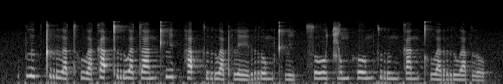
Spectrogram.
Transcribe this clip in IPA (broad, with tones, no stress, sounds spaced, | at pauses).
p l ɯ˦˥ k̚ t r ɯ˨˩ a̯ tʰ u˩˦ a̯ k a˦˥ ʔ t r u˧ a̯ t a˦˥ n kʰ l i˥˩ t̚ h a˦˥ ʔ k r u˨˩ a̯ pʰ l eː˩˦ r o˧ m kʰ l i˨˩ t̚ s oː˥˩ t͡ɕ o˦˥ m h oː˦˥ m k r u˧ n k a˦˥ n kʰ u˧ a̯ r u˧ a̯ p l o˨˩ k̚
